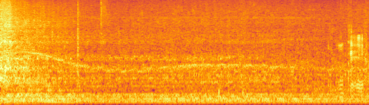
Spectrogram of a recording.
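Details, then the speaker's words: Supercharged Miata idling with a spark plug wire deliberately pulled: an uneven, stumbling beat with a missing pulse in its rhythm, a clear misfire from the dead cylinder, yet no check engine light comes on. "you can clearly hear it's misfiring"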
